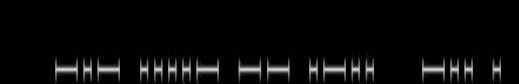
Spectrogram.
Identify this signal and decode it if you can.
Morse code, heard as a keyed tone, about 17 wpm, 700 Hz. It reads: K4ML DE
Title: USA Callsign DE Callsign - 4 Characters - 17wpm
